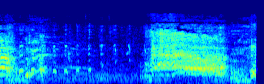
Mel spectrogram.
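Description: A goat gives a loud, harsh, bark-like call after some brief human chatter.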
